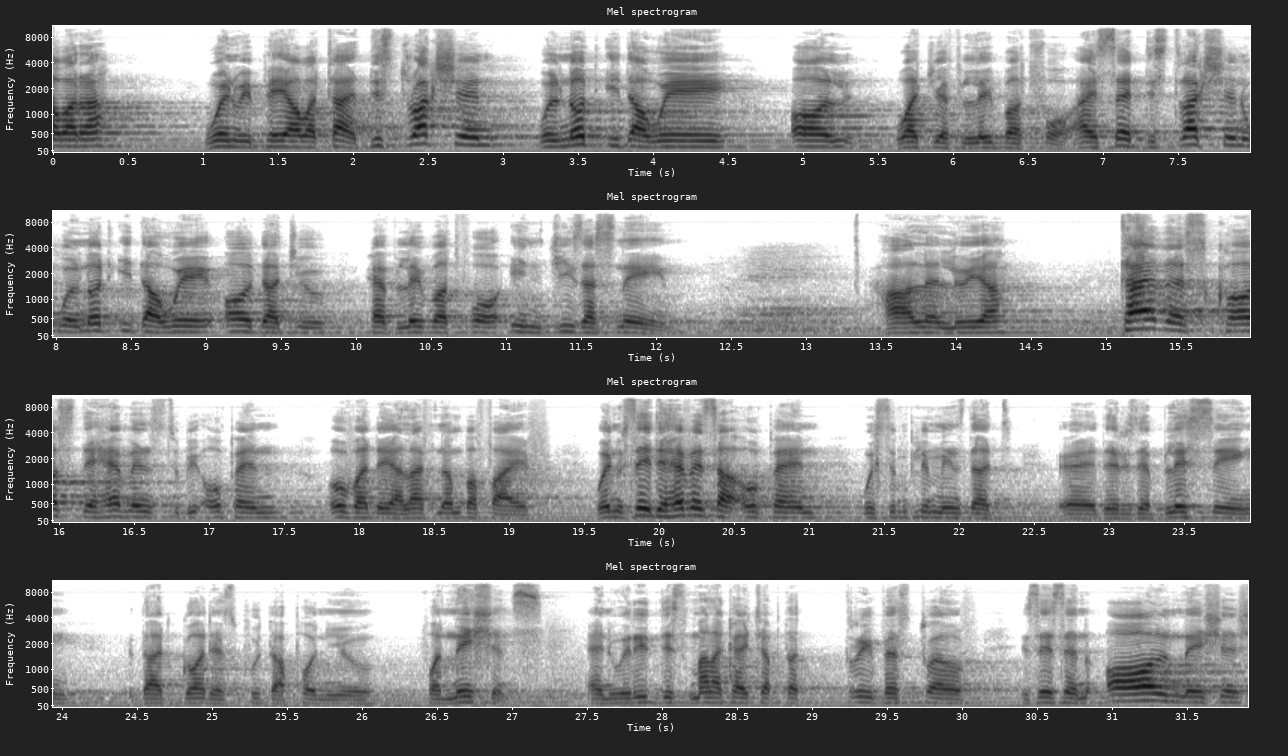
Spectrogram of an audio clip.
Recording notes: Preached at Emmanuel Christian Church, Arcadia Campus, First service on the 29th of October 2017.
